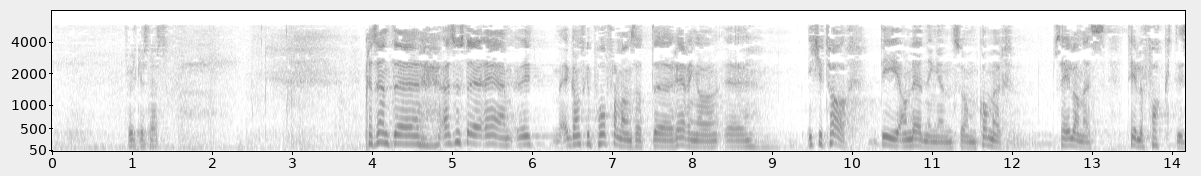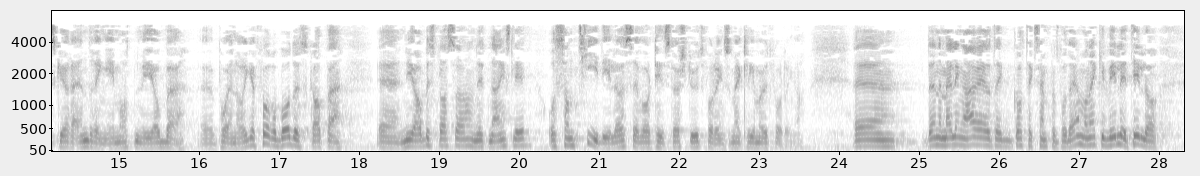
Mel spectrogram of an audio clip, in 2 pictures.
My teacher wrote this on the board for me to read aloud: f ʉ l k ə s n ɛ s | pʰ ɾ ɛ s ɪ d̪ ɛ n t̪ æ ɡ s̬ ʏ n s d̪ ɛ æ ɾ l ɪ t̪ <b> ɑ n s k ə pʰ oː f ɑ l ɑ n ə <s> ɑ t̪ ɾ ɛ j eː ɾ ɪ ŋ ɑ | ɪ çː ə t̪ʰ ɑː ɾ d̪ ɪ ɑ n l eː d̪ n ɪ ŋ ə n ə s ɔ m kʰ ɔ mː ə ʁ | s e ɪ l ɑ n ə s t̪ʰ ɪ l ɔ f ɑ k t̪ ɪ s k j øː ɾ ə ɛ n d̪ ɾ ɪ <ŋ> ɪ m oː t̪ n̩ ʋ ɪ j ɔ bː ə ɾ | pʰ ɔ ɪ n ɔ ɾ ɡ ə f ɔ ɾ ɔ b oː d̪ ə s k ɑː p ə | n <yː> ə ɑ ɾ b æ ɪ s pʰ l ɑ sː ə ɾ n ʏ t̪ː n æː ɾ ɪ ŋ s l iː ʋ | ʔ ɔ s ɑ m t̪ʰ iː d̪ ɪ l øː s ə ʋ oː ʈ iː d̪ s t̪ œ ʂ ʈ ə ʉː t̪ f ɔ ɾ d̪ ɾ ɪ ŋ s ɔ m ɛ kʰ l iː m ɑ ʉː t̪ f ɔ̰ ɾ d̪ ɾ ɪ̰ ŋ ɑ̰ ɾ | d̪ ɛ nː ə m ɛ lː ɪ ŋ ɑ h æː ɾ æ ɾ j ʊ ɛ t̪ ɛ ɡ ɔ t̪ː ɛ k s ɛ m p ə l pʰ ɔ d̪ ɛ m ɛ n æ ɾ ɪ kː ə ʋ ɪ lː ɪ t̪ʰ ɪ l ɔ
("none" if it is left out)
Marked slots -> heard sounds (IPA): ɡ, s, ŋ, yː

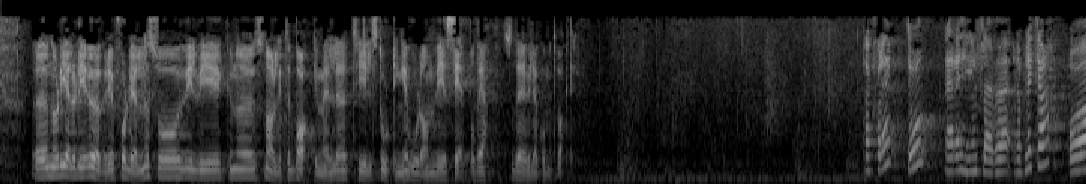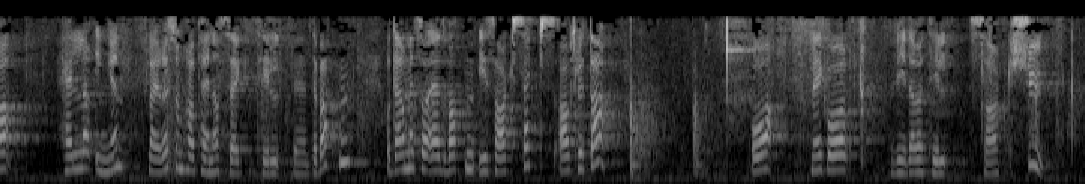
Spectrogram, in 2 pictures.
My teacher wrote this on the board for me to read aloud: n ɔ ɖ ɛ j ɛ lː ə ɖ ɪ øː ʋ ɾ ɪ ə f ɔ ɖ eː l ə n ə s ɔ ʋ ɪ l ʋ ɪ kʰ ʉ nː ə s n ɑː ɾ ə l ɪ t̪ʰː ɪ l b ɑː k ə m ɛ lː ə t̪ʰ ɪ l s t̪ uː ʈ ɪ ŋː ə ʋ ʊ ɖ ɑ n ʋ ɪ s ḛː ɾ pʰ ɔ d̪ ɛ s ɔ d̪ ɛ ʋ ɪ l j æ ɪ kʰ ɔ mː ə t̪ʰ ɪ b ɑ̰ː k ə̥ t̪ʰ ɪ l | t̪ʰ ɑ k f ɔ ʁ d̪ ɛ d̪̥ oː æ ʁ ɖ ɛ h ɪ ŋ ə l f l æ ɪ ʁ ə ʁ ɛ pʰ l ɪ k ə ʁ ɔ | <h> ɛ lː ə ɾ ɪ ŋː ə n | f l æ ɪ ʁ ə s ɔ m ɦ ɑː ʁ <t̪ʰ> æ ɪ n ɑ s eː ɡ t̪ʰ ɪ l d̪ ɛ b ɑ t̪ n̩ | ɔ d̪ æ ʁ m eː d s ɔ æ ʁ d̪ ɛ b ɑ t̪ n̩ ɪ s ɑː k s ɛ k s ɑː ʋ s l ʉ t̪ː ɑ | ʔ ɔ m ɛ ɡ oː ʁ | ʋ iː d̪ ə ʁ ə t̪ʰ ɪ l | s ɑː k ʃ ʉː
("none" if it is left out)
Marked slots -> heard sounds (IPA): h, t̪ʰ

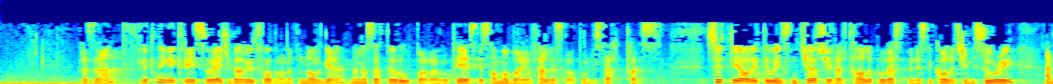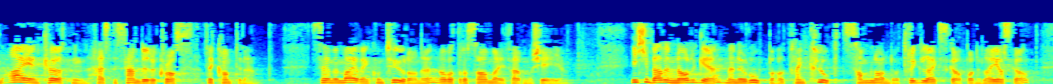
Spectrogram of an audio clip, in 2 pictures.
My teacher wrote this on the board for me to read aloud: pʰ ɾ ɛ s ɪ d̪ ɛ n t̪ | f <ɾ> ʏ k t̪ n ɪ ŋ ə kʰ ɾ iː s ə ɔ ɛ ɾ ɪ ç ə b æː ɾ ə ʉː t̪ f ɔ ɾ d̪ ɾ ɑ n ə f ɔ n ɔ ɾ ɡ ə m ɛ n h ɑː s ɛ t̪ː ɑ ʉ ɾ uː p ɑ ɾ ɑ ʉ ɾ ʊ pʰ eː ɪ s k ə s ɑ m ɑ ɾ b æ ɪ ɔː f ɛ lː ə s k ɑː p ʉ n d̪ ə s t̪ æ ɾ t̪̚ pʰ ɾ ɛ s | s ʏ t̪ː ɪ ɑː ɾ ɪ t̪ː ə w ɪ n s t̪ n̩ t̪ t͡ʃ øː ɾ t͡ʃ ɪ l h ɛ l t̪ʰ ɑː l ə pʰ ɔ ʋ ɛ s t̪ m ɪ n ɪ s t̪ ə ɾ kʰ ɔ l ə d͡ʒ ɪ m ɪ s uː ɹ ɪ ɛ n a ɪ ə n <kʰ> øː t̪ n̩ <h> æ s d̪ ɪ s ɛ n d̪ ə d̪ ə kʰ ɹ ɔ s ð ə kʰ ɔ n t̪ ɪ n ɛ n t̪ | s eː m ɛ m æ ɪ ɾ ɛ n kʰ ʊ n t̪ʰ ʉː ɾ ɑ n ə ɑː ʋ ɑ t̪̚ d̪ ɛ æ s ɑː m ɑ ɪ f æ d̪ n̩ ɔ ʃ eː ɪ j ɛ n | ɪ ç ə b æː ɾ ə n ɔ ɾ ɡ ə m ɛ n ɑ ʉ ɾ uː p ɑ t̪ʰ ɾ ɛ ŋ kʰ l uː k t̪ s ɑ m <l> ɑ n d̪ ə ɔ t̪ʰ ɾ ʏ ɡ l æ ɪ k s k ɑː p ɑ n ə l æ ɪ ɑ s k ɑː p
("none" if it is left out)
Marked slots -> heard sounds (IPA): l, kʰ, h, l

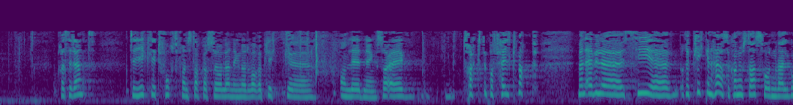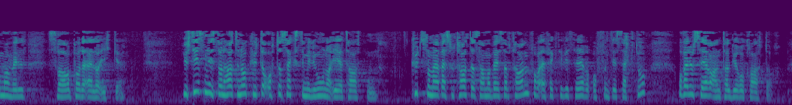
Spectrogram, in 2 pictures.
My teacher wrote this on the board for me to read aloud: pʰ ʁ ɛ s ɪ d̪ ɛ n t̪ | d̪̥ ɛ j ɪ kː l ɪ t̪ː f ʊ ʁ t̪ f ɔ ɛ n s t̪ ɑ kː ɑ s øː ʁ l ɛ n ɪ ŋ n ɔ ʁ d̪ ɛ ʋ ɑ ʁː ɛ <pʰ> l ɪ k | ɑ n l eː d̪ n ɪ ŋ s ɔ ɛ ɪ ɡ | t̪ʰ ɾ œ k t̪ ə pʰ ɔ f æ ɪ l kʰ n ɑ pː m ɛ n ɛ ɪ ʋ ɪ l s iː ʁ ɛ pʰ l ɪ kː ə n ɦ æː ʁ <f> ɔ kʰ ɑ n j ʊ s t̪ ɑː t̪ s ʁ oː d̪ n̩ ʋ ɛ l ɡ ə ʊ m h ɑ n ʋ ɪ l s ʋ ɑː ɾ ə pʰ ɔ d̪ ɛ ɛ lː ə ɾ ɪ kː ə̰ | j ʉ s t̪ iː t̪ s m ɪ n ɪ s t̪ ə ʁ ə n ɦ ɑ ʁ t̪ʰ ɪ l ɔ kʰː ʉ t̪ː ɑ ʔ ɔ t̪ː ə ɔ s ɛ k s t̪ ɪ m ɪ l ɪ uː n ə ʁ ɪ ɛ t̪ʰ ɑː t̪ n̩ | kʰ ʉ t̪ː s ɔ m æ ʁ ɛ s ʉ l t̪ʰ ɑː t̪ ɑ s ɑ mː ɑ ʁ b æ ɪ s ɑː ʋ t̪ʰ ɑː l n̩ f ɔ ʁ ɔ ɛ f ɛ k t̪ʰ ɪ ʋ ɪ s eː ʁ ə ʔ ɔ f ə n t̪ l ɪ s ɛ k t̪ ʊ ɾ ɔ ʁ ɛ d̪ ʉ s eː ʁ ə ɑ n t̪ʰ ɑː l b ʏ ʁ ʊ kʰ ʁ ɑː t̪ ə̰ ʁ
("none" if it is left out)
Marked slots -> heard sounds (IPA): pʰ, s

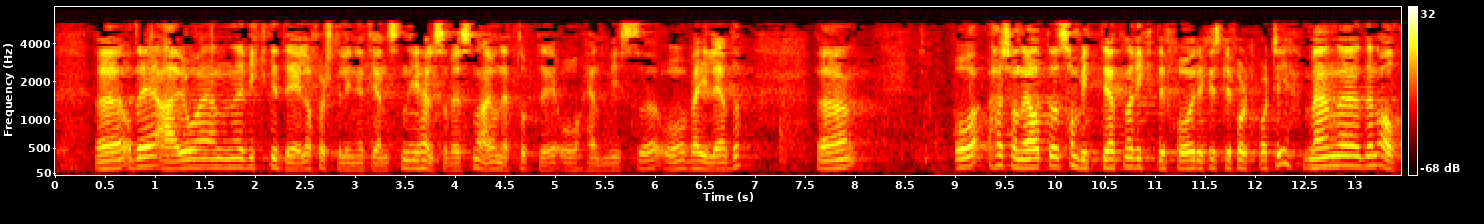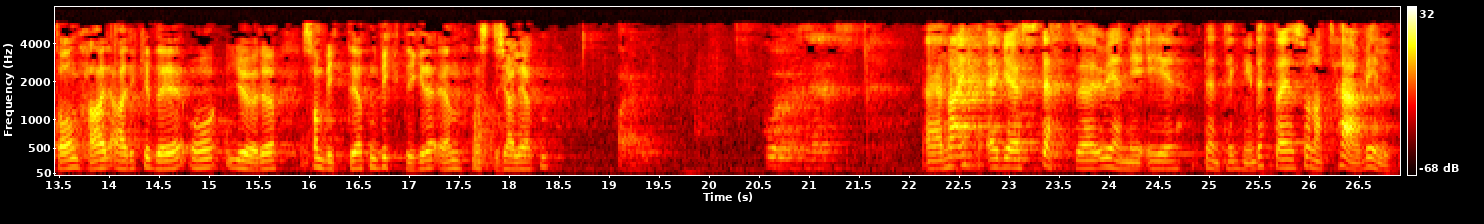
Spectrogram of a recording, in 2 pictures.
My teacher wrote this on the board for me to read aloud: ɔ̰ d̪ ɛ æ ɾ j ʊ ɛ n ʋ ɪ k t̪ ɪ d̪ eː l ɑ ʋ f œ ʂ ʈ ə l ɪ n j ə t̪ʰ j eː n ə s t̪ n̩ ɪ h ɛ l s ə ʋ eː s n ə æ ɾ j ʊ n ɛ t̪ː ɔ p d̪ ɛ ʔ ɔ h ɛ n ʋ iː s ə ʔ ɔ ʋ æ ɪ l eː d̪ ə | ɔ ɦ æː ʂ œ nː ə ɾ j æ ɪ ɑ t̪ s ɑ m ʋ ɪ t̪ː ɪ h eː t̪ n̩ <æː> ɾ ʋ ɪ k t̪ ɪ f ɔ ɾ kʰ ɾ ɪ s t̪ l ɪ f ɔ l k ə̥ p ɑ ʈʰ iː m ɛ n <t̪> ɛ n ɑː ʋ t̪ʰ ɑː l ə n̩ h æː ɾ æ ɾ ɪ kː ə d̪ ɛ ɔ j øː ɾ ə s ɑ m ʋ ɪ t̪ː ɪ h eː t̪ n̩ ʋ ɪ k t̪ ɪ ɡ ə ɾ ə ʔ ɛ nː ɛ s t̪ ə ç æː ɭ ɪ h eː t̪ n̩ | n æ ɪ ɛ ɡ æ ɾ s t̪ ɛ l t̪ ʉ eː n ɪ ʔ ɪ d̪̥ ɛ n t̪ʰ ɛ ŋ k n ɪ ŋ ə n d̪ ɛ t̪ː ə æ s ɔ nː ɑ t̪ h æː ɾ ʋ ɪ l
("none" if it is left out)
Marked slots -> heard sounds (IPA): æ, d̪

